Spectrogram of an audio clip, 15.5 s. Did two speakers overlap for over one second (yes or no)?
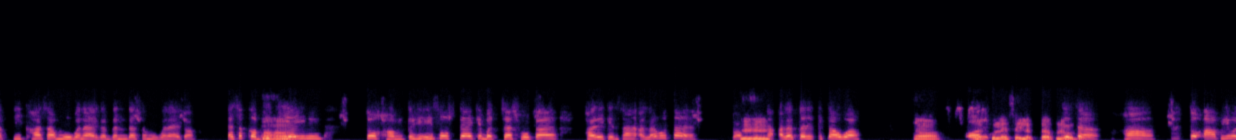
no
